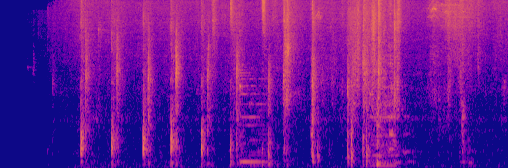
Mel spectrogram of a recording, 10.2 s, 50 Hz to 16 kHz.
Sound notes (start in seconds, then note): 1.9 footsteps clicking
